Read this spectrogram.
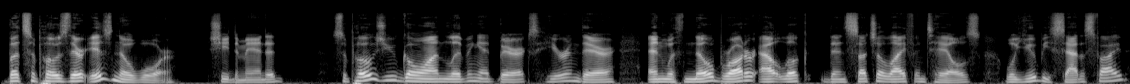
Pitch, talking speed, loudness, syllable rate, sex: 130 Hz, 170 wpm, -18 LUFS, 4.9 syllables/s, male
